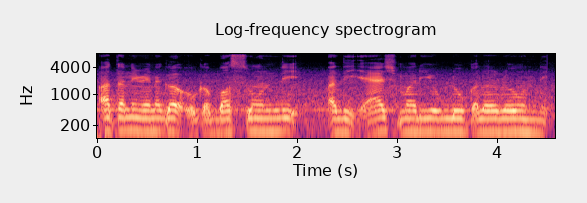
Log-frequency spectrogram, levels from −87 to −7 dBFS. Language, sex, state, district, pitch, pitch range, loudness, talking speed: Telugu, male, Telangana, Mahabubabad, 145 Hz, 140-145 Hz, -17 LUFS, 155 wpm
